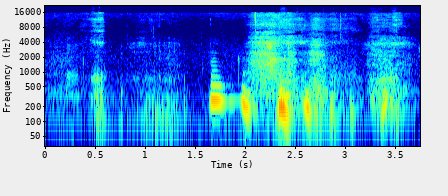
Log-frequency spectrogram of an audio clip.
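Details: Pet bulldog Enzo makes odd gremlin-like noises indoors: after a soft lead-in, a sudden whiny, squeaky whine bends up and down and is followed by wheezy snorts and grumbles.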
